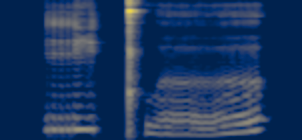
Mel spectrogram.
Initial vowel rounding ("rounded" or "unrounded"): unrounded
